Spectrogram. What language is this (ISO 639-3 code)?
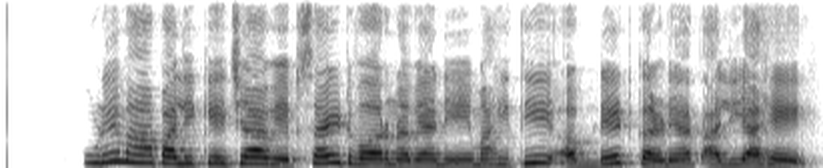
mar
